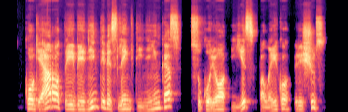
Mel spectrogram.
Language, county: Lithuanian, Vilnius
